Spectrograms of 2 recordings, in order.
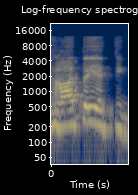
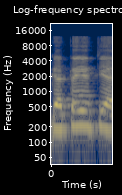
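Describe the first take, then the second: First: The first vowel is long. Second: The first vowel is short. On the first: The speaker calls it right. "ಘಾ ದೀರ್ಘ ಇದೆ" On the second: The speaker calls it wrong. "ಗತಯತಿ ಅಲ್ಲ"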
